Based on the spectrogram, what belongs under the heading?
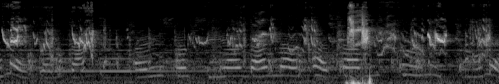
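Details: Budgerigar chirping happily: chattering, squeaky high notes and short warbled phrases over a continuous low tone, broken by one sharp knock midway.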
